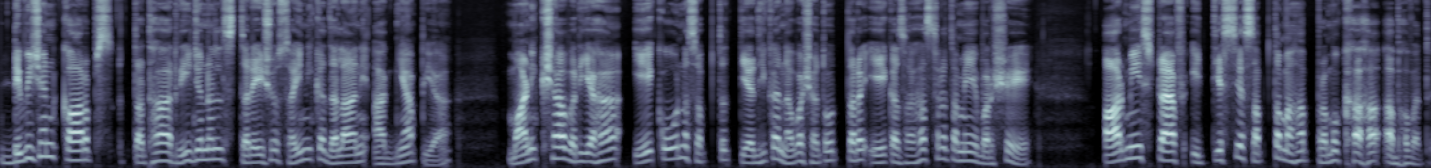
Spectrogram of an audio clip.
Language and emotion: Sanskrit, neutral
